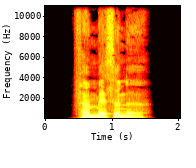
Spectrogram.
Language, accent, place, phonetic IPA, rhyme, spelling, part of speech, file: German, Germany, Berlin, [fɛɐ̯ˈmɛsənə], -ɛsənə, vermessene, adjective, De-vermessene.ogg
- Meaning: inflection of vermessen: 1. strong/mixed nominative/accusative feminine singular 2. strong nominative/accusative plural 3. weak nominative all-gender singular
